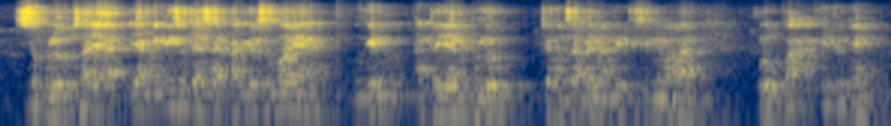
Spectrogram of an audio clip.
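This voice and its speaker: Speaking with a Javanese accent at a fairly slow pace, a man uses a medium pitch with ordinary variation, over noticeable background noise and audible room echo. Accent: Javanese Indonesian. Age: 60s. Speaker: retired teacher, community organizer. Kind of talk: speech at community meeting.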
